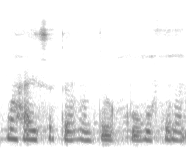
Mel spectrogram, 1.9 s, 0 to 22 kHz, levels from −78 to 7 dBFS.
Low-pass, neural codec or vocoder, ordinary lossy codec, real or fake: none; codec, 44.1 kHz, 7.8 kbps, Pupu-Codec; none; fake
